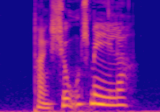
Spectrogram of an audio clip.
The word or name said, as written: pensionsmægler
